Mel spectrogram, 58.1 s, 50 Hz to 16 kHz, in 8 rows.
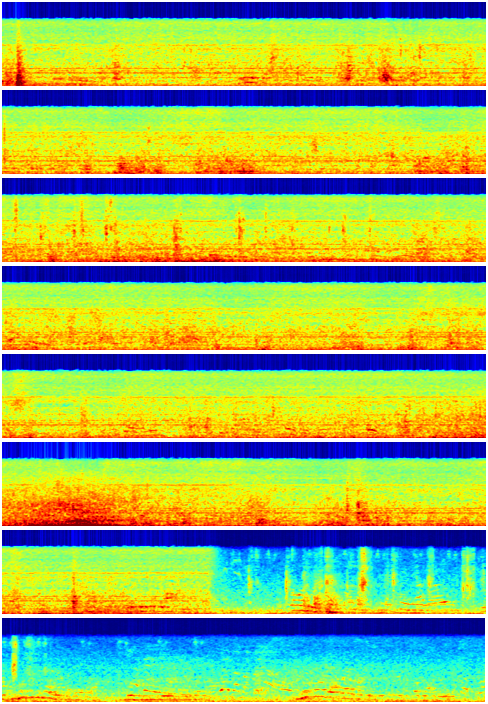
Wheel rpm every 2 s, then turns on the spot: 0, 0, 0, 0, 0, 0, 0, 0, 0, 0, 0, 0, 0, 0, 0, 0, 0, 0, 0, 0, 0, 0, 0, 0, 0, 0, 0, 0, 0.
none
